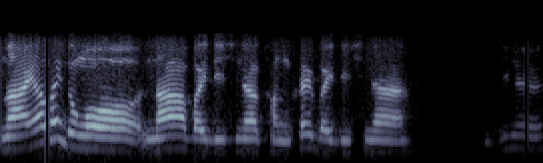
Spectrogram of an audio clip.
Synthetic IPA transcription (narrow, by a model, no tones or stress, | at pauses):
najalajdɔŋɔnabajdisinakʰaŋkʰɾajbajdisina | zinɯ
